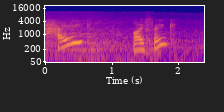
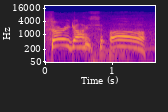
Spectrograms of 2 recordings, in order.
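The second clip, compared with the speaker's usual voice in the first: flustered apology; 5 semitones higher, 3 dB louder, slower than usual. Real, not acted. Apologising for his mistake.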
